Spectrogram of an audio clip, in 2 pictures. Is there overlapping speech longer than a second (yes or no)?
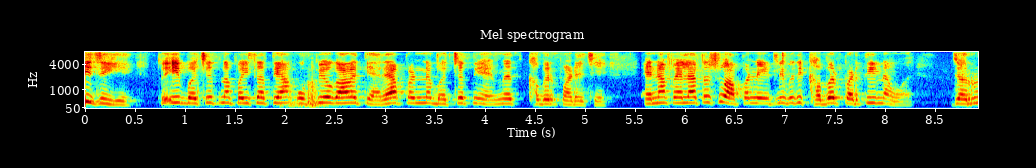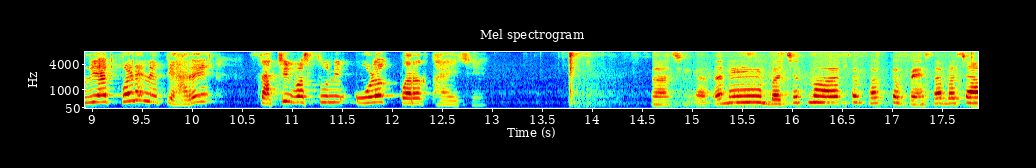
no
